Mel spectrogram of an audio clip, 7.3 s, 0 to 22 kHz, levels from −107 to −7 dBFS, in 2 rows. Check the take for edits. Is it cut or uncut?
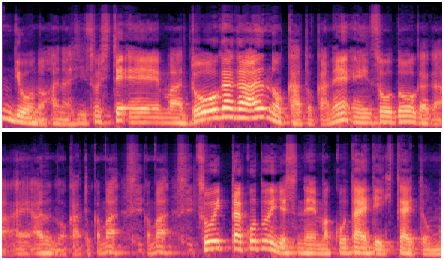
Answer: cut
